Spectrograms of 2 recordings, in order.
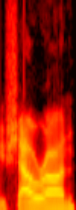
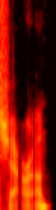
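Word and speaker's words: Syaoran: It's supposed to be a Chinese name, but when translated into Japanese katakana, the pronunciation changes to Shaoran. And then it's like a game of telephone. When it gets translated back into English, that context gets lost and it becomes Shaoran.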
